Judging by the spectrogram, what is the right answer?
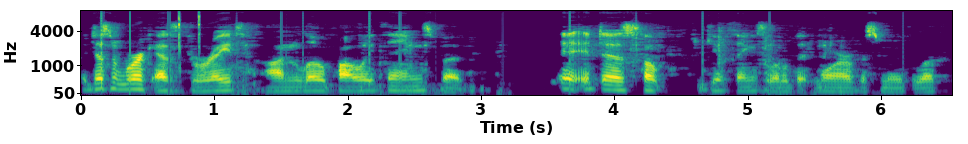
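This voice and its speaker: A man with a deep, groggy morning voice talks casually through a screen-recorded tutorial. He hesitates often, with fillers and restarts. His cheap mic sounds dull, with a faint hiss and mouse clicks behind him. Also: normal speed. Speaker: tutorial host. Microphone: cheap computer microphone.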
